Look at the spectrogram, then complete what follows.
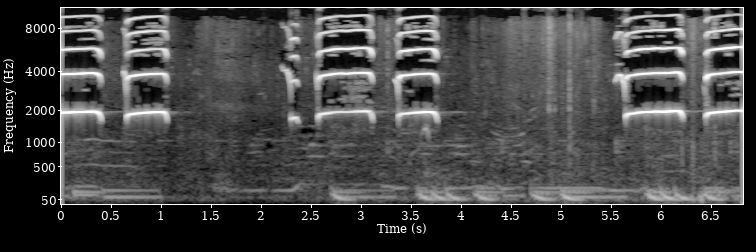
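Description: Young eagle calling: high, clear whistled screams, each held about half a second and given in pairs, three pairs in all, with a couple of short rising notes before the middle pair.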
